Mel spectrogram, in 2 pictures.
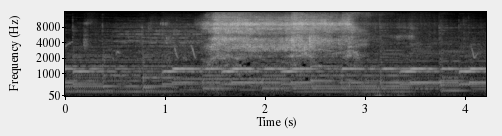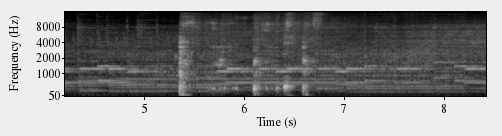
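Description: Raw chicken thigh laid into hot oil in a frying pan, sizzling loudly for about a second and a half. Then a sharp knock and a few quick clicks, over background music.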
